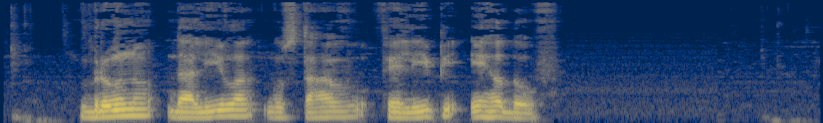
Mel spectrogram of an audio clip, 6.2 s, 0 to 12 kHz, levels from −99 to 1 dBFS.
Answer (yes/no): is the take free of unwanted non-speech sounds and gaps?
yes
